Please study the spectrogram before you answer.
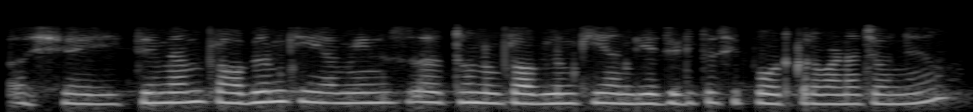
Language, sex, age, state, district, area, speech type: Punjabi, female, 18-30, Punjab, Fatehgarh Sahib, rural, conversation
